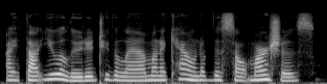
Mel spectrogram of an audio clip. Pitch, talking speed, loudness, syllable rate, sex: 195 Hz, 240 wpm, -17 LUFS, 5.5 syllables/s, female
